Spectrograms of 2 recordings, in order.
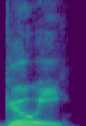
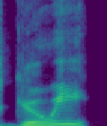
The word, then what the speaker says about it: GUI: It's pronounced GUI.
